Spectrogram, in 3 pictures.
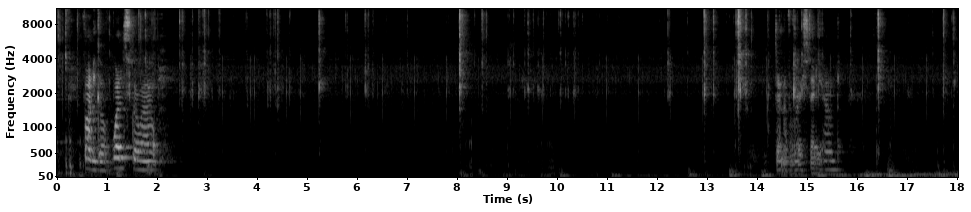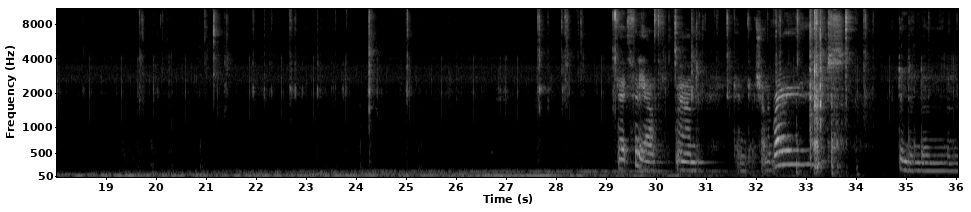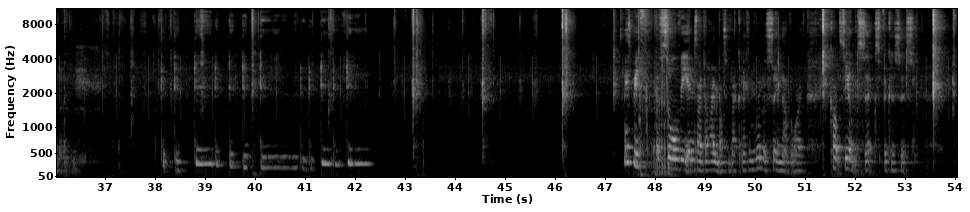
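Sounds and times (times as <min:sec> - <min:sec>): steady low hum: 0:00.0 - 0:03.4, 0:08.0 - 0:44.8, 0:45.5 - 0:54.0
low handling rumble: 0:12.5 - 0:36.9, 0:47.4 - 0:53.7.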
